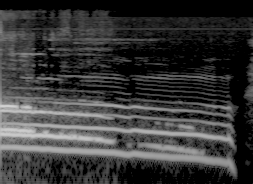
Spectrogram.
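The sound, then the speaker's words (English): A single long wolf howl, a steady tonal wail that holds for nearly three seconds while sliding slowly downward in pitch, then drops off abruptly into silence. “Howl! Howl!”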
